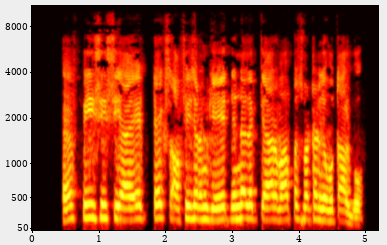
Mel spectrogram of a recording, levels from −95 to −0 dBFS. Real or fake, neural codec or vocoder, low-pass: real; none; 9.9 kHz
